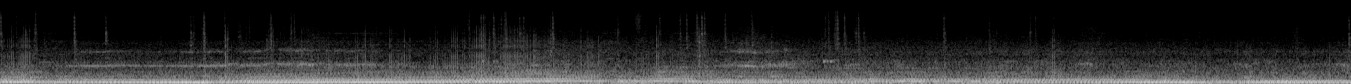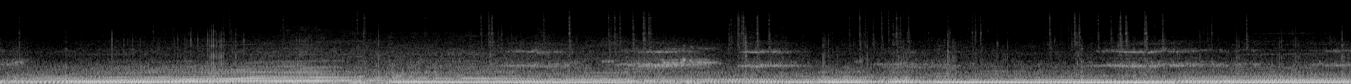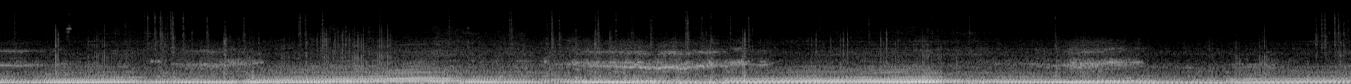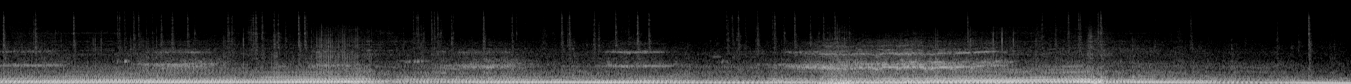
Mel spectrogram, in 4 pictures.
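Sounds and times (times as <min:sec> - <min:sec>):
car engine revving: 0:00.0 - 0:54.0
tyres squealing: 0:17.9 - 0:30.2, 0:31.0 - 0:36.3, 0:39.9 - 0:51.4.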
